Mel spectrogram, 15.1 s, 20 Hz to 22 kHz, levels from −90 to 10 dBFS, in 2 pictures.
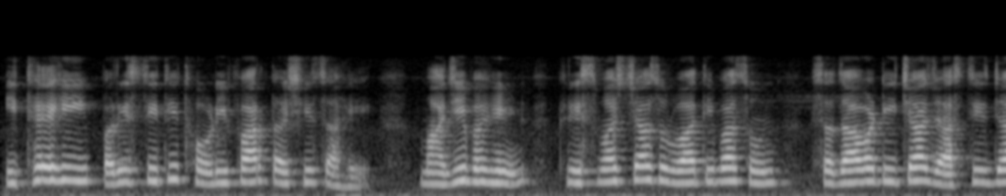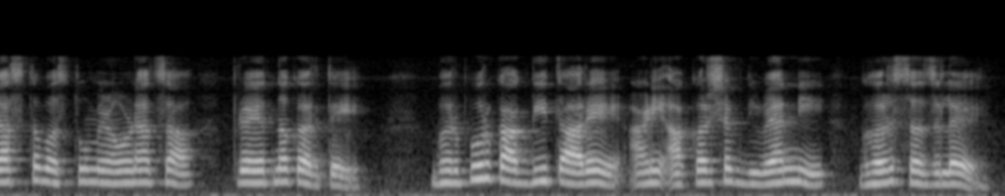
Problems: none marked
